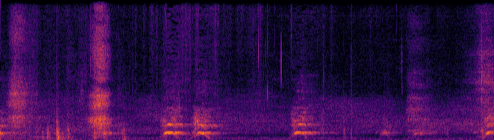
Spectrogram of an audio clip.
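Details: Eight-week-old puppies from a litter of two males and two females, playing: short, high yips and squeaky barks come in bursts about once a second, with scuffling between them.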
